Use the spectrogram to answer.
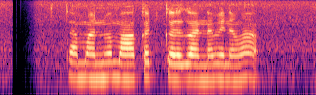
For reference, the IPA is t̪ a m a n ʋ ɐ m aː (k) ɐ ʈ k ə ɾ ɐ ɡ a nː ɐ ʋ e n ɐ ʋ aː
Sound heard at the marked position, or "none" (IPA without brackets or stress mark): k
